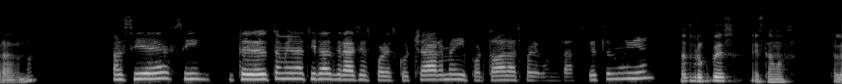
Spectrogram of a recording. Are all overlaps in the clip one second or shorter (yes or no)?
yes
